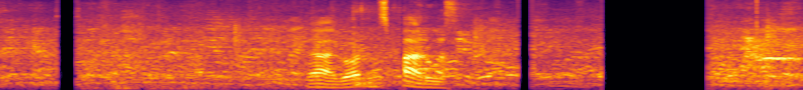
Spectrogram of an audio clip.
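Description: Billiard balls click together on a table.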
